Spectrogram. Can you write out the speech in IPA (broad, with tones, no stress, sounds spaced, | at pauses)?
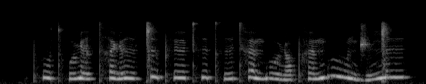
pʰ u˧˩ tʰ u˩˧ ɳ ɘ˩˧ l tʰ ə˧˩ ɳ ɨː˧˩ ǀ ɨ˥˧ pʰ ʏː˧ t̪ʰ ɨ˧ t̪ʰ ɨ˩˧ tʰ œ˥˧ m b uː˧˩ ɳ ɔ˩˧ pʰ œ˧ m b uː˥˧ n d͡ʒ ɨ˩˧ ŋ͡ǀ ɨ˥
